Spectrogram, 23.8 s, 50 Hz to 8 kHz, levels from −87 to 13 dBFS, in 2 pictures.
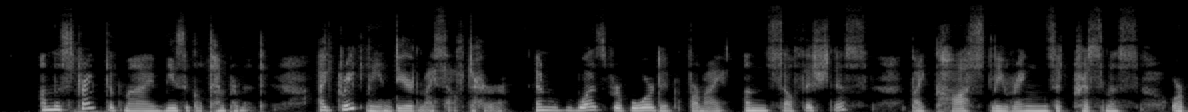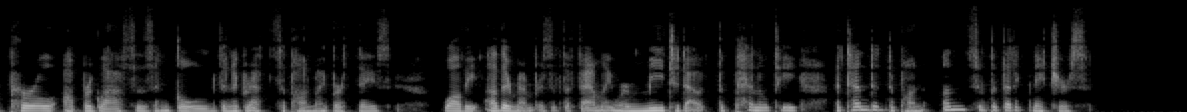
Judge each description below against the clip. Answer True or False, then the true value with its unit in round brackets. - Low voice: False (170 Hz)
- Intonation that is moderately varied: True (3.3 semitones)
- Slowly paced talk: True (130 wpm)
